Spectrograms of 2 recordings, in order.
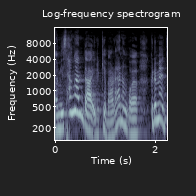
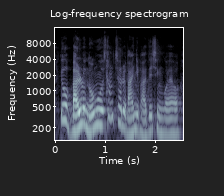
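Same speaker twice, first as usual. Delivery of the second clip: ordinary delivery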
